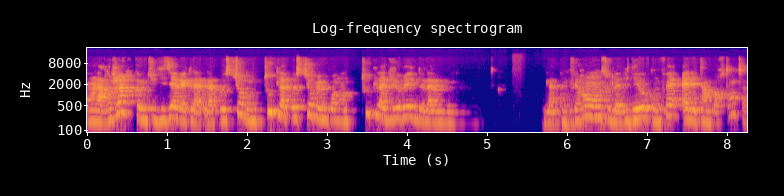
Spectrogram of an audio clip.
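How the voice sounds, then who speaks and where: Fairly high in pitch and with lively intonation, a woman with a plain, everyday voice speaks at a fairly quick pace. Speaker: entrepreneur interview host. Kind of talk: conversational interview.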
